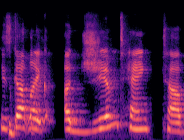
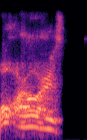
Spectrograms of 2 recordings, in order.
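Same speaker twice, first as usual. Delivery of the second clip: loud, raised screamer-style yelling voice; 3 semitones higher, 5 dB louder than usual. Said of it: "in like his screamer voice".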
